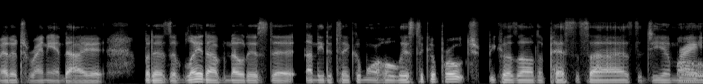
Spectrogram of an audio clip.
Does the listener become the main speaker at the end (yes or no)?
no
